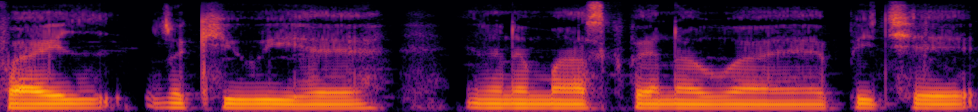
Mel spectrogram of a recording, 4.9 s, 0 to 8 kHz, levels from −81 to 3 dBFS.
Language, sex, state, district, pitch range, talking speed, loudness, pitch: Hindi, male, Himachal Pradesh, Shimla, 105-115 Hz, 120 wpm, -17 LUFS, 110 Hz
